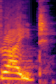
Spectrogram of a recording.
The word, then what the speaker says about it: write: Next is write. W is silent.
